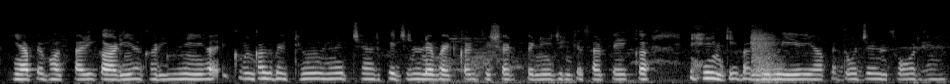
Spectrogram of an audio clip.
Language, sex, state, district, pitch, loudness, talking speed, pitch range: Hindi, female, Bihar, Purnia, 240 Hz, -20 LUFS, 225 wpm, 235-250 Hz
